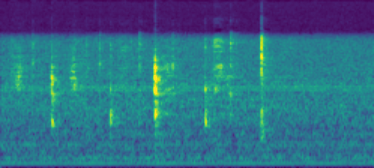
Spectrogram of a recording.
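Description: Pen stylus tapping and scratching on a tablet screen while handwriting: five light clicks about three a second, the sharpest about a second in, over a steady low hum.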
